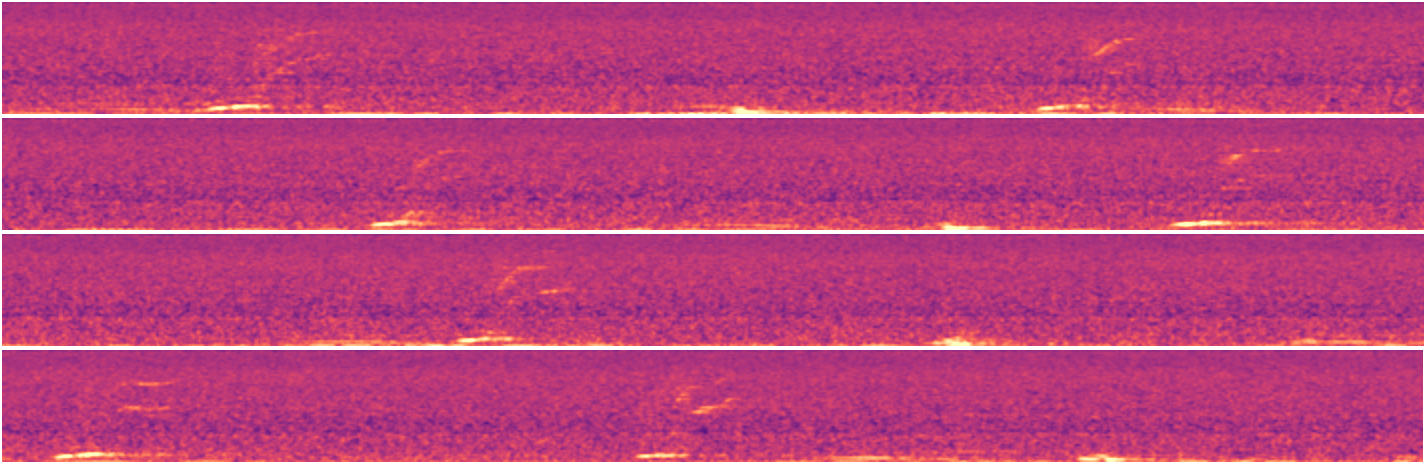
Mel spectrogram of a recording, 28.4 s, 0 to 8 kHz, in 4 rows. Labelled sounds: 5.4	5.7	humpback whale, 1.8 to 2.9 kHz
21.9	22.2	humpback whale, 1.5 to 1.7 kHz

